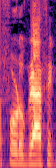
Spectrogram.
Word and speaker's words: photographic: If I have another word, photographic, somebody has a photographic memory. So what are the syllable break? It's photographic. And since it's ending with IC, I will stress on gra.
